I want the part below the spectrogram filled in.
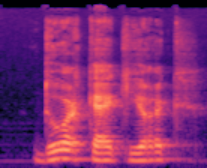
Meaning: a see-through dress
- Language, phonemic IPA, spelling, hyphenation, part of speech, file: Dutch, /ˈdoːr.kɛi̯kˌjʏrk/, doorkijkjurk, door‧kijk‧jurk, noun, Nl-doorkijkjurk.ogg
